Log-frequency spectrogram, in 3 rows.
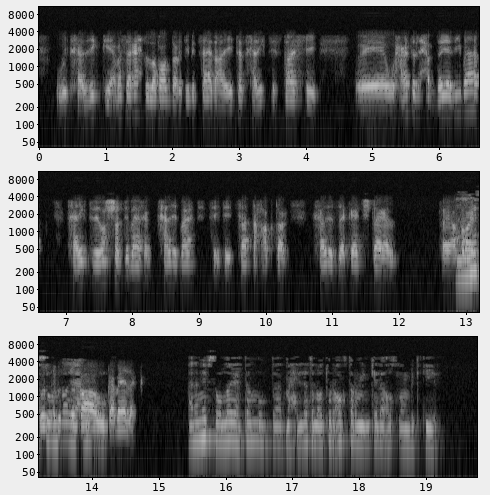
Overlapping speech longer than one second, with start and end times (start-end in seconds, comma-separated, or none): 12.8-14.2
